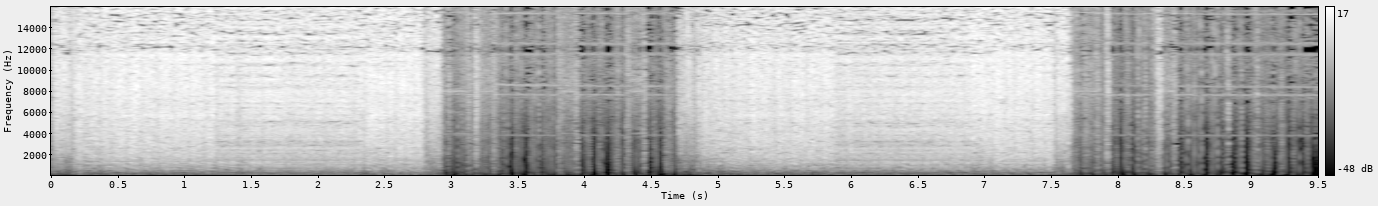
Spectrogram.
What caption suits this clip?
Ambience Spooky Electric Loop 02
An electric ambience sound to be used in sci-fi games, or similar futuristic sounding games. Useful for establishing a mystical spooky background atmosphere for building up suspense while the main character is exploring dangerous territory.
loop, gaming, sfx, games, futuristic, electronic, indiedev, soundscape, game, video-game, electric, ambient, gamedeveloping, atmosphere, gamedev, cinematic, ambience, horror, videogames, sci-fi, drone, spooky, indiegamedev, dark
